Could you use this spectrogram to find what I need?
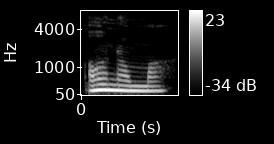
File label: "onoma", Modern Greek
